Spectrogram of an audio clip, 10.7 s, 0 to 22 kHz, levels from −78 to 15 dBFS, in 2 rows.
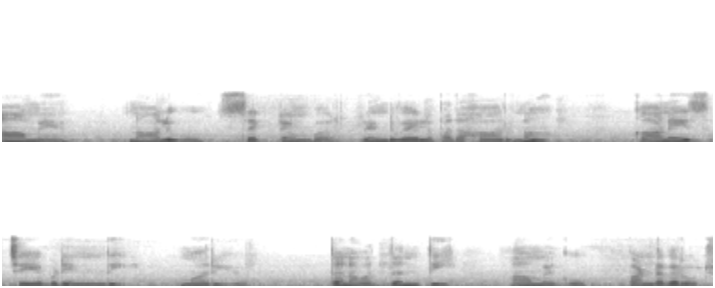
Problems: none marked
